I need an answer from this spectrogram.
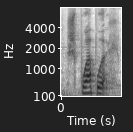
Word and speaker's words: Spoarbuach: Bei Sparen wird aus dem A in Sparen ein Ohr, Spor. Und bei Buch wird aus dem U in Buch ein Uhr, Burg. Das Sparbuch wird also zum Sparbuch.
